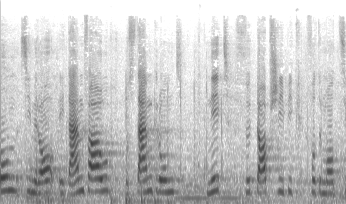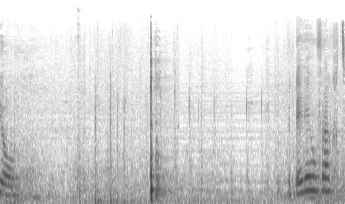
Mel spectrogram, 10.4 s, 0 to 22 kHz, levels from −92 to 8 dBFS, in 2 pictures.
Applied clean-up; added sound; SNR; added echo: none; Sliding door; 14 dB; none.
